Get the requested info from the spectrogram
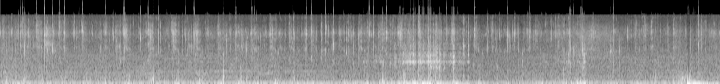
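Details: Tangja, a Welsh Corgi from Daegu, crunching freeze-dried New Zealand kibble near a Chinese-made mic: rapid irregular crackling bites, around three a second, with a brief sloshing swell midway.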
